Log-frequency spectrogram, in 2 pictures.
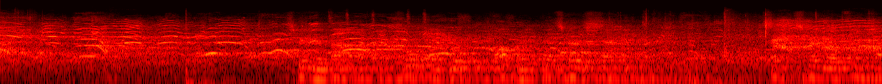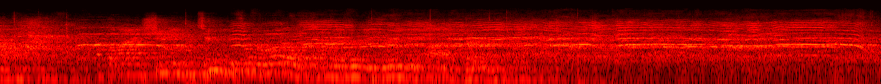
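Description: A crowd of spectators murmurs and calls out in an echoing gym.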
